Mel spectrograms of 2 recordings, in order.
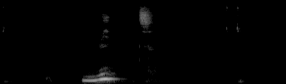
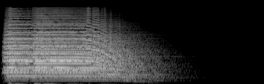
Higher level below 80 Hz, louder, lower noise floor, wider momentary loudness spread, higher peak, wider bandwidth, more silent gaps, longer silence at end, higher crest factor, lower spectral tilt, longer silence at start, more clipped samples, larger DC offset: second, -82 dBFS vs -66 dBFS; second, -34 LUFS vs -16 LUFS; first, -85 dBFS vs -72 dBFS; first, 23 LU vs 15 LU; second, -18 dBFS vs -2 dBFS; about the same, 16.5 kHz vs 15.5 kHz; neither; first, 1.35 s vs 1.1 s; about the same, 20 dB vs 18 dB; first, -5 dB/octave vs 0 dB/octave; first, 0.8 s vs 0 s; neither; neither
